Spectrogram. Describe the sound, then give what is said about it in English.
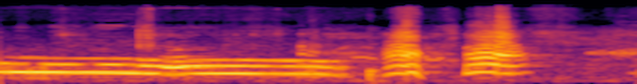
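A wolf howl: one long, steady, mournful note, then two shorter howls that swoop up and fall away. Loud, with no one talking. “I can play the wolf.”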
